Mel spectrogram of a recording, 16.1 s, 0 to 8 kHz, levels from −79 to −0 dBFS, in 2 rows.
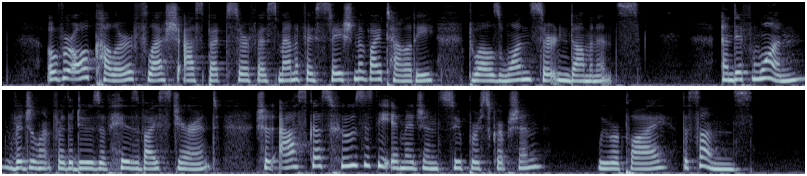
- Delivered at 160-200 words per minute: No, slow, 135 wpm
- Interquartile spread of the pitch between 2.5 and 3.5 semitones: Yes, average, 3.2 semitones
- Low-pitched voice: No, high, 220 Hz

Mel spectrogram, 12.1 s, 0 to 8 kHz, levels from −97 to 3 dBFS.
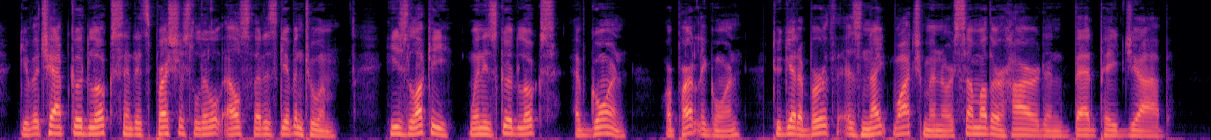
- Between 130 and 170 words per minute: No, average, 195 wpm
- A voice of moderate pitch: No, low, 125 Hz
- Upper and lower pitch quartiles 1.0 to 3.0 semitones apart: No, average, 3.8 semitones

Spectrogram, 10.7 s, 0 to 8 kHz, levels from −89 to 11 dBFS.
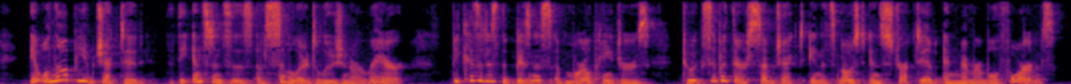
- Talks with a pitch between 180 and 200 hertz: Yes, medium, 185 Hz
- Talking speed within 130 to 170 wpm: No, average, 180 wpm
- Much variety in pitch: Yes, wide, 6.5 semitones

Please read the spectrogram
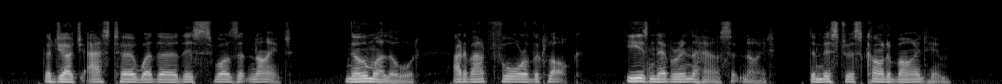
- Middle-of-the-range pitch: No, low, 120 Hz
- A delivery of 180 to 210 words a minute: Yes, average, 185 wpm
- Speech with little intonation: Yes, narrow, 1.6 semitones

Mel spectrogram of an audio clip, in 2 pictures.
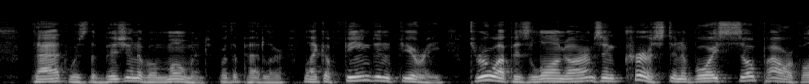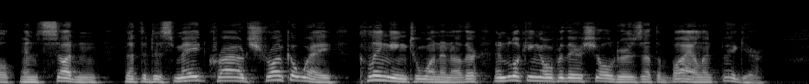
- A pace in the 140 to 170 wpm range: No, average, 180 wpm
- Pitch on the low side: Yes, low, 130 Hz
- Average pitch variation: No, wide, 5.9 semitones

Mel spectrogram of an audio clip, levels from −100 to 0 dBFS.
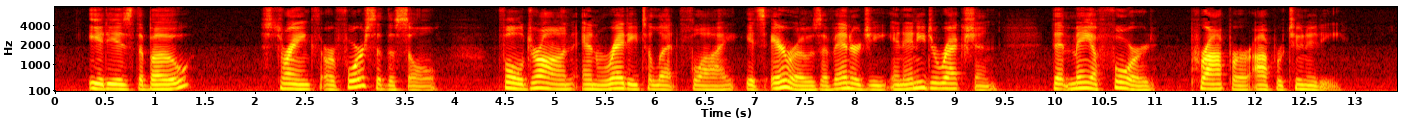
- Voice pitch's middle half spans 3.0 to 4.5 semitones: Yes, average, 3.5 semitones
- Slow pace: Yes, slow, 130 wpm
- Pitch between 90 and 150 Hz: No, medium, 160 Hz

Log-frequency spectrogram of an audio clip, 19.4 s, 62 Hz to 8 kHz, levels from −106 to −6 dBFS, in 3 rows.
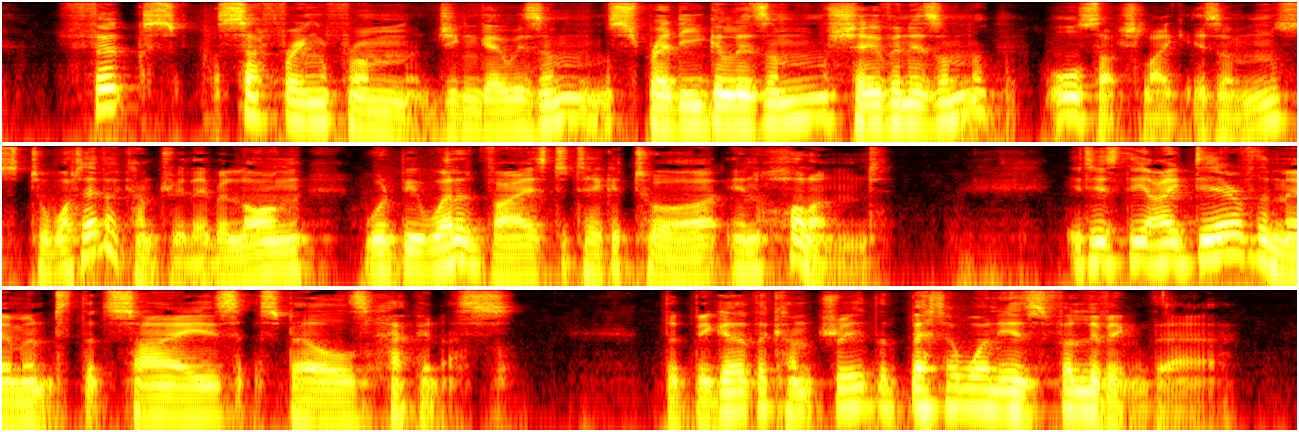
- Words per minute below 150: Yes, average, 140 wpm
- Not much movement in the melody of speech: No, wide, 5.6 semitones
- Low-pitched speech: Yes, low, 110 Hz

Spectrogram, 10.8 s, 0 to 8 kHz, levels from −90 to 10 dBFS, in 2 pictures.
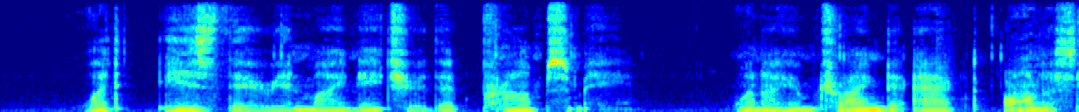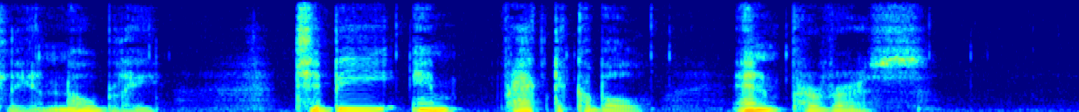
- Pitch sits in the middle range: No, low, 100 Hz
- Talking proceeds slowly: Yes, slow, 130 wpm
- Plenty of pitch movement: Yes, wide, 7.4 semitones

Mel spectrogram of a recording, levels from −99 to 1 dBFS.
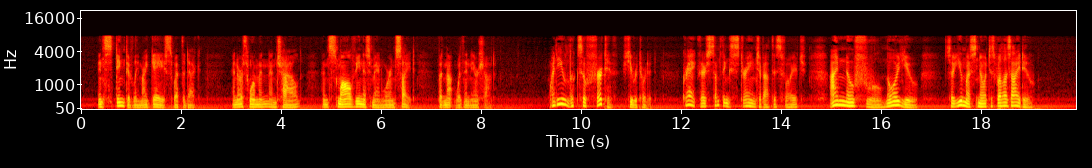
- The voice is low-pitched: Yes, low, 100 Hz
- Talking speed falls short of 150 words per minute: No, average, 160 wpm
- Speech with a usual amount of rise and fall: No, wide, 7.1 semitones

